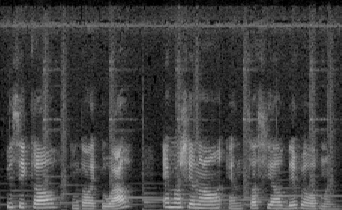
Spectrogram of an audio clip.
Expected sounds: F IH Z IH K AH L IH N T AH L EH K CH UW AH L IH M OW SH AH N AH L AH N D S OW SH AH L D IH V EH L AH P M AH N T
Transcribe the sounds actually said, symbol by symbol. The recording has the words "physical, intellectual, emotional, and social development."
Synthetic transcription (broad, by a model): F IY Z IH K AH L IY N T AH L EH K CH UW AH L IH M OW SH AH N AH L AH N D S OW S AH L D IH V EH L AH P M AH N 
